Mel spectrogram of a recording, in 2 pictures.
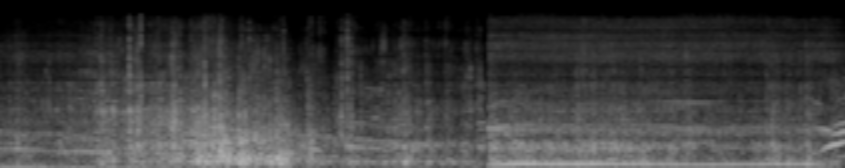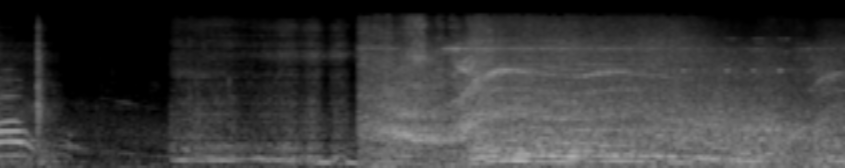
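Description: A model airplane's motor and propeller humming steadily, then cutting off suddenly about five seconds in. Near the end, wind noise and a person's drawn-out wordless exclamation.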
